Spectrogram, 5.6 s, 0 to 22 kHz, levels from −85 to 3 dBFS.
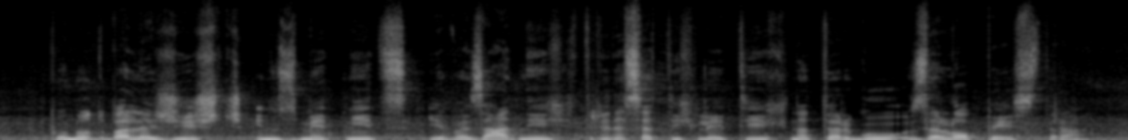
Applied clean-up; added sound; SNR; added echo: none; Train; 19 dB; none.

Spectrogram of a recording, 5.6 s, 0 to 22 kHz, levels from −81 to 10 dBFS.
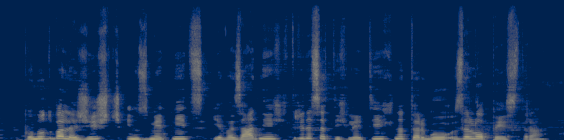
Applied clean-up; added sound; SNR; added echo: classical method Wiener filter.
